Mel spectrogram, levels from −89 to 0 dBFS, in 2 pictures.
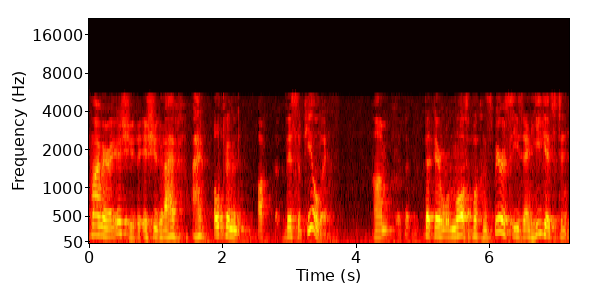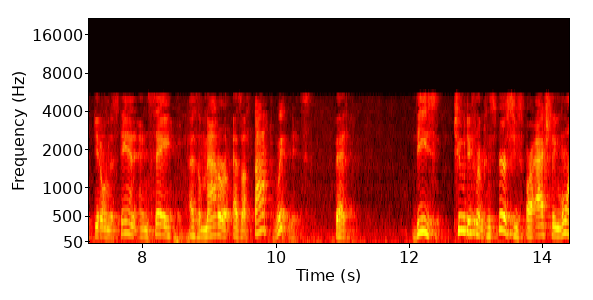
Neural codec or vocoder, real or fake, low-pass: codec, 16 kHz, 2 kbps, FunCodec, trained on LibriTTS, 25 frames a second; fake; 5.4 kHz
